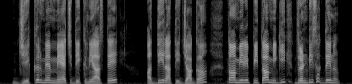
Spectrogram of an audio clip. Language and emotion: Dogri, fearful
